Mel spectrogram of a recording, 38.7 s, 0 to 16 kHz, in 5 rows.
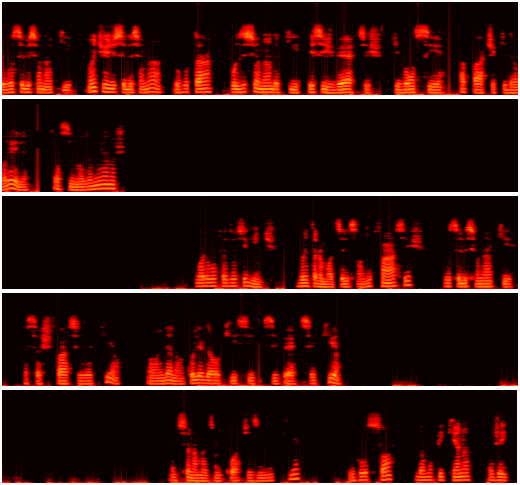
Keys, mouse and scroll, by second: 1.1 z, 2.3-3.8 middle drag, 3.8 g, 4.2 click, 4.4 g, 4.9 click, 5.6 middle click, 6.7 ctrl+r, 8.8 click, 9.7-12.6 typing, 10.0 click, 12.5 click, 13.2 click, 13.5 ctrl+z, 13.6 ctrl+z, 13.9 click, 14.2-16.2 typing, 14.7 click, 15.2 click, 15.8 click, 16.6-18.1 middle drag, 17.6 z, 19.3 KP_1, 19.7 z, 21.9-25.1 middle drag, 25.5 middle click, 25.9 a, 26.2 click, 26.2 right click, 27.0 g, 28.2 click, 28.4 g, 30.0 g, 31.5 middle click, 32.1 g, 33.9 ctrl+r, 35.4 g, 36.8 g, 37.8 g, 38.4 g.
